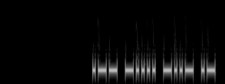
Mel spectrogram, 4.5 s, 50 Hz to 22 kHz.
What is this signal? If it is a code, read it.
Morse code, heard as a keyed tone, about 22 wpm, 700 Hz. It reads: W6XA
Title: USA Call Signs - 4 Characters - Repeated 3x - 22wpm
